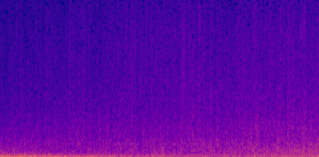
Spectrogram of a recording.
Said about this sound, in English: Or, if necessary, they'll use a helicopter and drop the explosives from that. And that'll trigger the avalanche. Boom! Off it goes.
